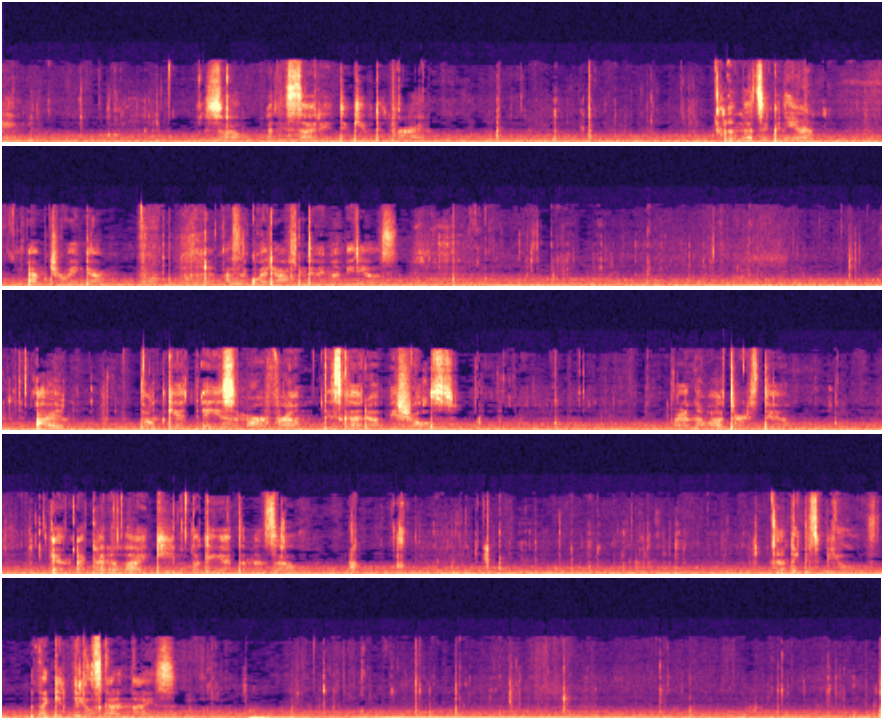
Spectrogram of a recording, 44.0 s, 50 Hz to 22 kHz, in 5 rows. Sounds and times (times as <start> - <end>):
Chewing, mastication: 0.0 - 43.9.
